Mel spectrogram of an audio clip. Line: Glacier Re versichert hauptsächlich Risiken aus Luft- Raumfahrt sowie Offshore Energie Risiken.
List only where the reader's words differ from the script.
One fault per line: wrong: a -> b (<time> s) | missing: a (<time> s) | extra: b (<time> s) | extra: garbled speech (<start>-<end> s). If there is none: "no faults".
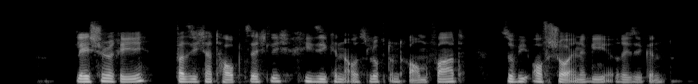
extra: und (3.9 s)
